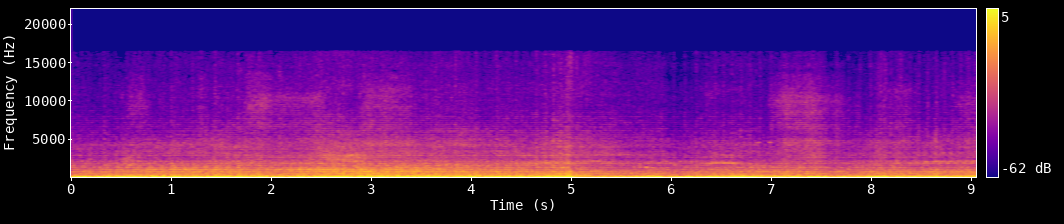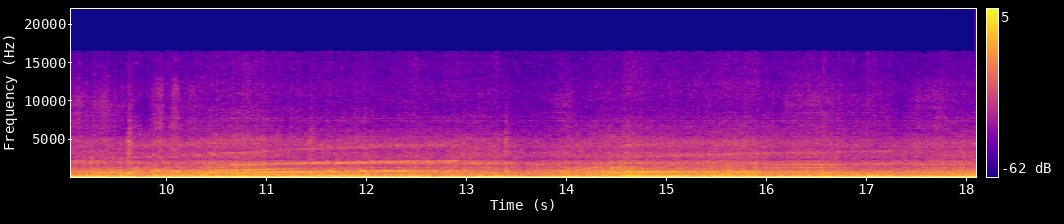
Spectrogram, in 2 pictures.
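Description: Yamaha Thunderace (YZF1000R) inline-four motorcycle engine running at low revs, then pulling away with the revs rising in steps from about nine or ten seconds in.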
